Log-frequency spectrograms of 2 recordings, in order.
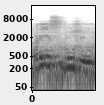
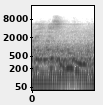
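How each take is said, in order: First: The words run together with no glottal stop. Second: A glottal stop separates li from ismihi. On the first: The speaker calls it right. "Lismihi, jangan li ismihi" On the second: The speaker calls it wrong. "jangan li ismihi"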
